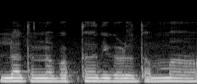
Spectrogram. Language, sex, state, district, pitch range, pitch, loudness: Kannada, male, Karnataka, Shimoga, 145-150 Hz, 145 Hz, -14 LUFS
